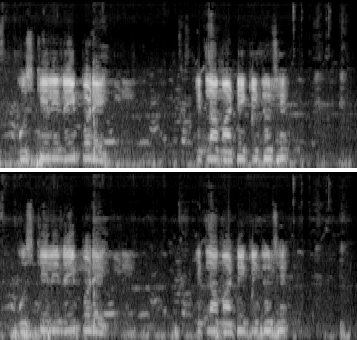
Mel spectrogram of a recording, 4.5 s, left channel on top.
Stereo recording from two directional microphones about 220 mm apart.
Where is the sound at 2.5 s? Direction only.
5° left (ahead or behind); by 3.4 s 15° right (ahead or behind).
